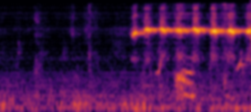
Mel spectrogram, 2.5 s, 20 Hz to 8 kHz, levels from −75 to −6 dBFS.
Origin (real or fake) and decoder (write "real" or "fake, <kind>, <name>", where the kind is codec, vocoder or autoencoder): fake, vocoder, HiFi-GAN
